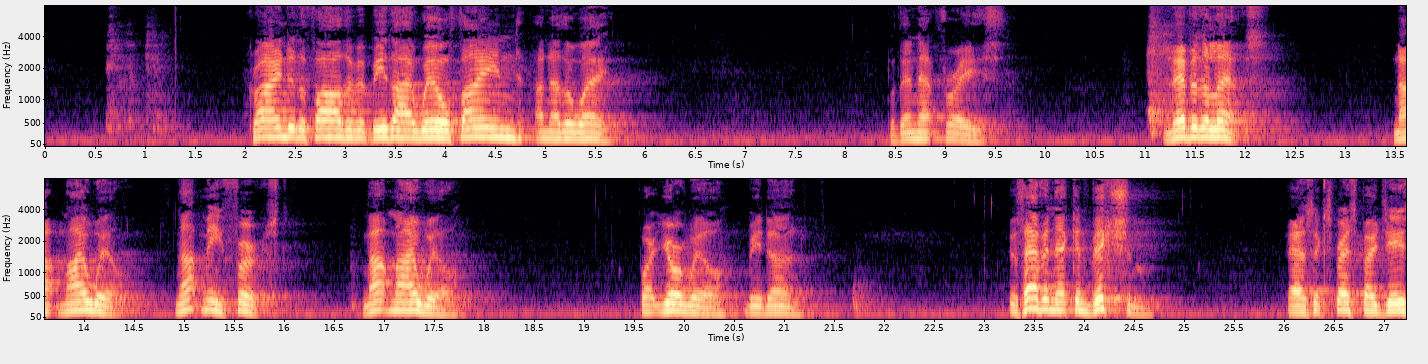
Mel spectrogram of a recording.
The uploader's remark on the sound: Downtown Church Of Christ Audio Sermon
